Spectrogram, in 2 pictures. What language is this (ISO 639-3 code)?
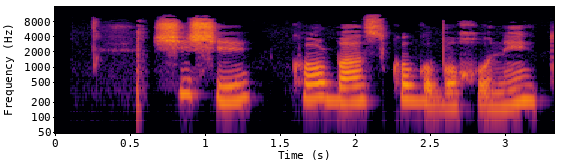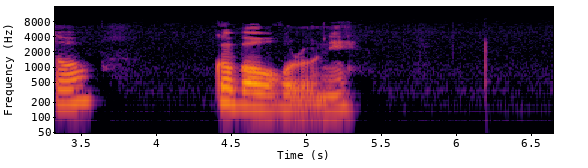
lzz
